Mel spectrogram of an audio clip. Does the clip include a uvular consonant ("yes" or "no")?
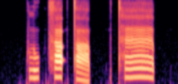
no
